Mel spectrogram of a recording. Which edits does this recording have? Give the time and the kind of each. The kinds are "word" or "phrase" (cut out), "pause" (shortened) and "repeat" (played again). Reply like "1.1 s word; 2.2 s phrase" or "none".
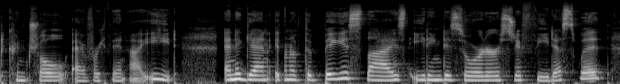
2.2 s pause; 2.8 s word; 4.1 s word; 5.1 s word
